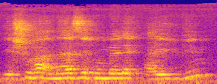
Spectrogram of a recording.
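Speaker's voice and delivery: "Yeshua Nazir Melech Ayudim" said slowly in Hebrew, rise on "Nazir"; Hebrew pronunciation. Shown as a demonstration. Preacher reading the sign's Hebrew to the congregation, slow careful pronunciation. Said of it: "excusez mon accent".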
